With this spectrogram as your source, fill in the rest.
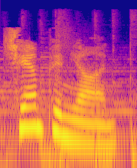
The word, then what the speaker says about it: champignon: The singular, champignon, and the plural are pronounced identically in French. English speakers tend to get this word half right, and it comes out champ-o-tilde. Sounds a bit like champion in French instead of mushrooms.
